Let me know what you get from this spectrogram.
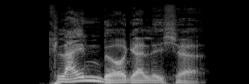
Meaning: inflection of kleinbürgerlich: 1. strong/mixed nominative/accusative feminine singular 2. strong nominative/accusative plural 3. weak nominative all-gender singular
- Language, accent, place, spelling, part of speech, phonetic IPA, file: German, Germany, Berlin, kleinbürgerliche, adjective, [ˈklaɪ̯nˌbʏʁɡɐlɪçə], De-kleinbürgerliche.ogg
